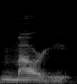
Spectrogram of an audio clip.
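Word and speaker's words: Mairi: I've been pronouncing it Mary. I've been saying my and see I hear ma it's like Mari is what the audio book says is Liam Mari Mari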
